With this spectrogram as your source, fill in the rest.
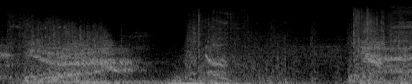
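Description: A heavy body thuds onto the ground.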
